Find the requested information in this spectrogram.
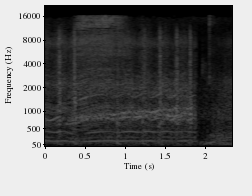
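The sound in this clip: A car drifts in a driving simulation video game, with a steady droning engine and tyre screech throughout, dipping briefly near the end.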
